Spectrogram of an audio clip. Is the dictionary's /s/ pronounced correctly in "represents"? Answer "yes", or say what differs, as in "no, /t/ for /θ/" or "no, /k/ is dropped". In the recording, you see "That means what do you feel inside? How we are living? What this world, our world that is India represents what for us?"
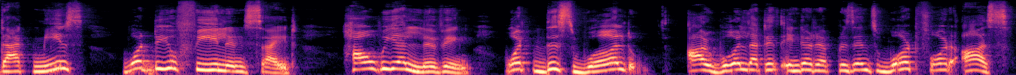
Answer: yes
